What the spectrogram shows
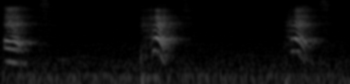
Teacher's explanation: the E is going to say its short sound, which is eh, like elephant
